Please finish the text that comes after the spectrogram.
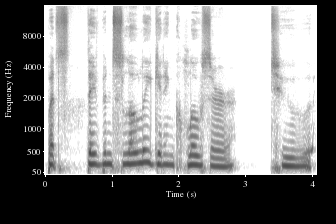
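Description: A woman's voice: medium pitch, fairly even intonation, slow, vocal fry, warm tone, no echo, low-quality recording. A woman as game master, improvising narration and dialogue for a tabletop game in a hesitant, matter-of-fact way.

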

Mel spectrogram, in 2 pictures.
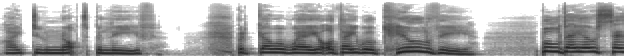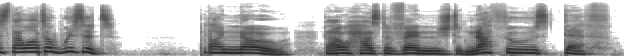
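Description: Man as a high, pleading village mother. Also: slow pace, dark tone. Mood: anguished pleading. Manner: pleading, archaic phrasing. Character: tearful, loving village mother pleading with son. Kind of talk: storybook character voice.

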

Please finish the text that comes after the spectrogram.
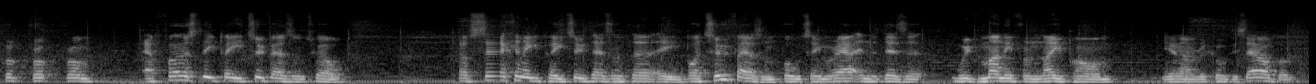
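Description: Band guest, male, from England, lively anecdotal telling over faint background music. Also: mid-range voice, a little slow, rough recording. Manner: animated anecdotes, quotes others. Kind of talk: casual interview storytelling.

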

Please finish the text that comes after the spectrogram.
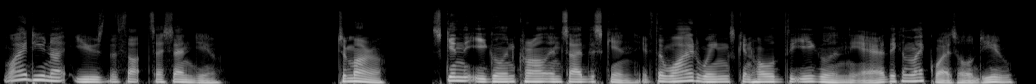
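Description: A man voicing a boy's mother in a dream, gently scolding and instructing, in a storybook tale. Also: mid-range voice, expressive, normal speed, dry recording, muffled recording, pitched above the performer's own voice, close to an everyday voice. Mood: scolding, instructive. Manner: instructive, admonishing. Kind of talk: storybook character voice.

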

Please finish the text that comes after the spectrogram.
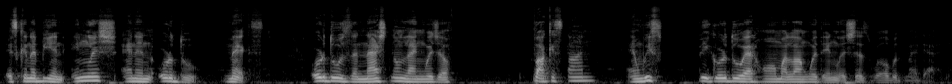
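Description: A man's voice: medium pitch, moderate pace. Chatty man interviewing his father. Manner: chatty, friendly questioning, switches into Urdu. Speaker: podcast host. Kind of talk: casual interview.

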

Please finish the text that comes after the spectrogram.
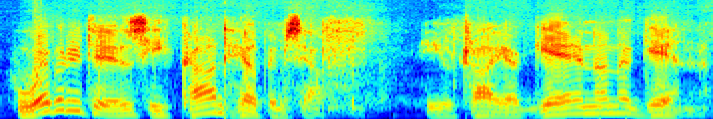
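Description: An actor playing an authoritative, grimly certain senior police detective in a 1960s radio crime drama. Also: male voice, medium pitch, very animated, a little slow, a bit bright. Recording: dull old radio broadcast.

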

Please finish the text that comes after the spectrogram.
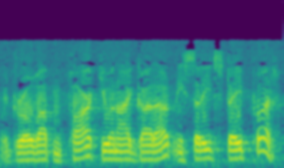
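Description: Guy playing a breezy american reporter from a 40s radio show, lots of slang, raspy edge, dull old recording. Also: mid-range voice, brisk, close to an everyday voice. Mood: earnest, insistent. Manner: slangy, wisecracking. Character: wisecracking, slangy male newspaper reporter, dogged and breezy. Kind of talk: 1940s radio serial acting. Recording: muffled vintage 1940s radio recording.

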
